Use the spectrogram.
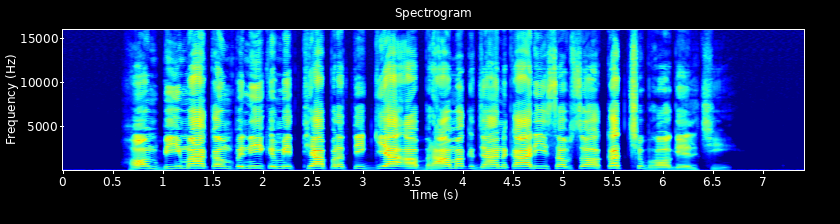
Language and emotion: Maithili, disgusted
